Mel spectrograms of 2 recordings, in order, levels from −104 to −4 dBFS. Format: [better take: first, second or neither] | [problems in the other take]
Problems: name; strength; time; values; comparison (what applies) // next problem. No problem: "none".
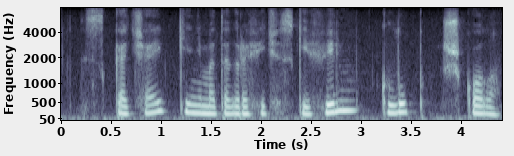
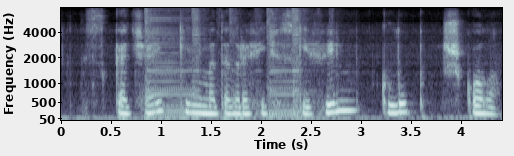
first | background sound (Guitar); 13 dB below the speech // room echo; dies away in 0.2 s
